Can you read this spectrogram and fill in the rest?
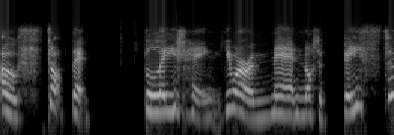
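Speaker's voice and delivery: severe, very stern, reproving rebuke. Voicing a character scolding a raving man: very stern scolding. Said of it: "very stern and be like".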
